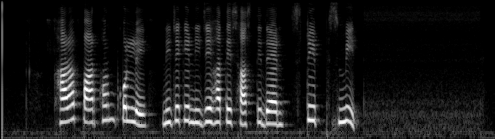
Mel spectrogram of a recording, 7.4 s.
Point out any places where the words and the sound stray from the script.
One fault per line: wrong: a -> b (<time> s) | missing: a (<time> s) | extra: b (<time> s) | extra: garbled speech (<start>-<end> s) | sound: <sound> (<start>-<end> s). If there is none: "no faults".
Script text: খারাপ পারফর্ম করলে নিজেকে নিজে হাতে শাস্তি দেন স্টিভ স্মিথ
no faults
